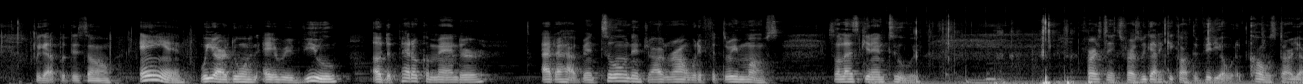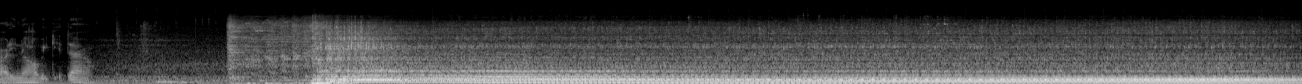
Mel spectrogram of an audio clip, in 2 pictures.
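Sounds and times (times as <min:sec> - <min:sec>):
engine idling: 0:13.9 - 0:26.0
engine starting loudly: 0:14.0 - 0:26.0
starter motor cranking: 0:14.4 - 0:26.0.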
